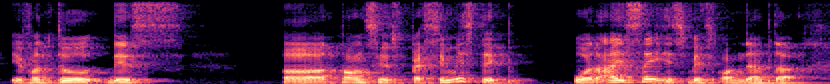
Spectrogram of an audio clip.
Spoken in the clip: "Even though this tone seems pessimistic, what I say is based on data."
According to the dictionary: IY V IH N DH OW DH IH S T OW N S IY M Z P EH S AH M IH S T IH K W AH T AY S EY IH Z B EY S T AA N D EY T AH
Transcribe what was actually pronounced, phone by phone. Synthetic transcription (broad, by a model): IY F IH N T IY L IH S T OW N S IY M S P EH S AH M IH S T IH K W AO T AY S EY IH S B EY S T AA N D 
